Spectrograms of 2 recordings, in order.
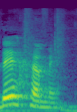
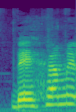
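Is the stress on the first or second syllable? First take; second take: first; second. First: The stress is on the first syllable. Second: The stress is on the second syllable. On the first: The listener is addressed with tú. "para ustedes es esdrújula" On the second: The listener is addressed with vos. "para nosotros es grave"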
